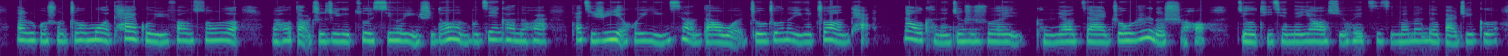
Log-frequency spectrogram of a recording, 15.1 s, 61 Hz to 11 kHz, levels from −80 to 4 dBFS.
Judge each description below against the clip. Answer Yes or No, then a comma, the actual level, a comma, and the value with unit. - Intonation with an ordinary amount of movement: No, narrow, 2.2 semitones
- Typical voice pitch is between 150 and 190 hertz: No, high, 240 Hz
